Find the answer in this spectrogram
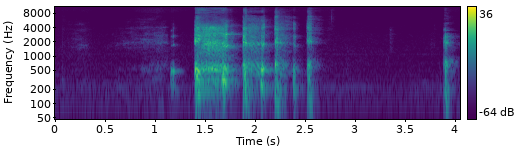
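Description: A man coughing: one loud cough about a second and a half in, followed by a few weaker coughs.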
